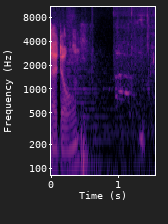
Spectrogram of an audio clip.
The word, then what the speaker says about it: Eidolon: It's pronounced Eidolon.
